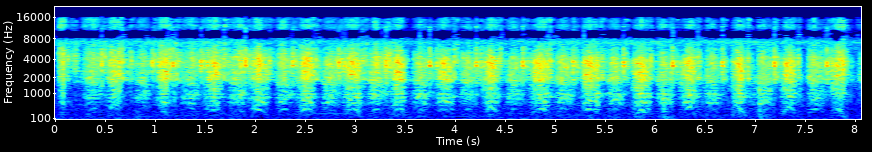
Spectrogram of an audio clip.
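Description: Hand saw blade of a Zippo AxeSaw cutting through a dry tree branch in quick, steady back-and-forth strokes, each stroke a rasp of teeth in wood.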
